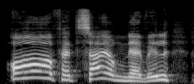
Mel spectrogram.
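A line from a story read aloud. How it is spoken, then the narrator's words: Calling over laughter. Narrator (German): rief Fred durch das allgemeine Gelächter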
